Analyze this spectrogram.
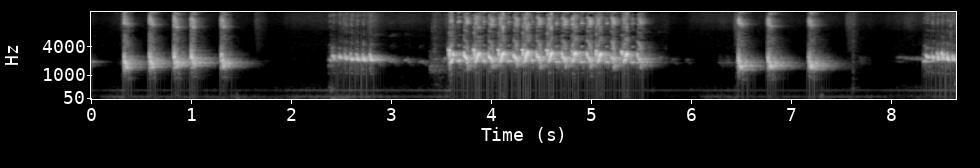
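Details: An excited Sooty-headed Bulbul whose long rapid trill serves to provoke other Sooty-headed Bulbuls: four quick sharp notes, a short buzzy phrase, a two-second rolling trill, then three more sharp calls, over a steady low hum.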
